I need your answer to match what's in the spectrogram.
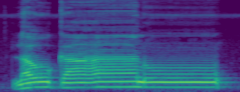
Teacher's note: ایک الف کھینچ کے پڑھیں گے اس لیے کہ واو ساکن سے پہلے پیش ہے، واو مدہ کا قاعدہ.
